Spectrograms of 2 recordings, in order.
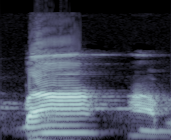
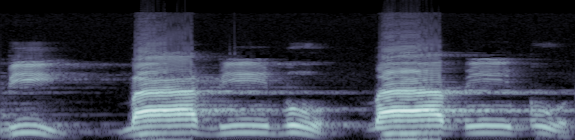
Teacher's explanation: tidak ada masuk rongga hidung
